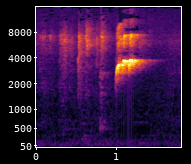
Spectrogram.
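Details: Soliciting call of a female Belgian canary: faint rustles, then a single loud, clear, slightly rising chirp that fades out over half a second.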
